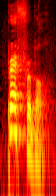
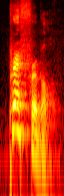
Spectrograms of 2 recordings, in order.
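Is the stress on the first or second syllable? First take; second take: first; first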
